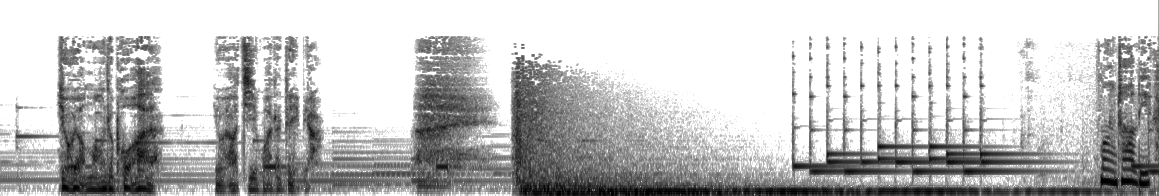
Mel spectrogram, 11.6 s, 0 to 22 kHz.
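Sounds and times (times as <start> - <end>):
speech: 0.6 - 3.4, 4.1 - 4.8, 11.0 - 11.5
phone ringing with a bright electronic ringtone melody for an incoming call: 2.6 - 3.3, 8.0 - 10.6, 11.2 - 11.5
heavy low thud and lingering rumble: 5.2 - 7.9.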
